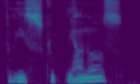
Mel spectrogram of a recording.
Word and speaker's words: Feliz cumpleaños: Feliz cumpleaños.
